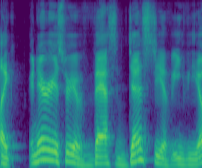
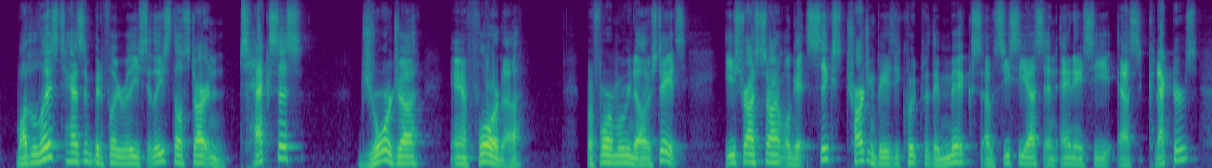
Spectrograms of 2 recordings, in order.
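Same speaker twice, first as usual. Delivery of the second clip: ordinary talk, nothing marked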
